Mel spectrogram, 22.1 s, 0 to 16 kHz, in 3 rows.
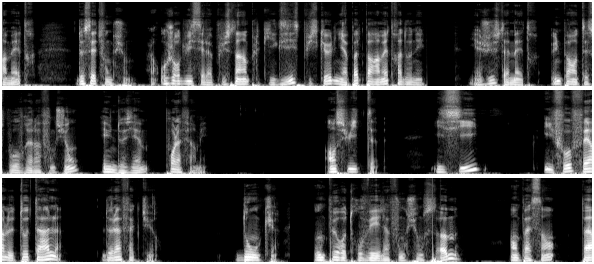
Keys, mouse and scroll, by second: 10.4 click, 12.1 scroll down 2, 14.1 ctrl+scroll down 2, 14.7 ctrl+scroll down 2, 15.7-16.0 scroll up 2, 16.3 scroll down 2, 17.5 click.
